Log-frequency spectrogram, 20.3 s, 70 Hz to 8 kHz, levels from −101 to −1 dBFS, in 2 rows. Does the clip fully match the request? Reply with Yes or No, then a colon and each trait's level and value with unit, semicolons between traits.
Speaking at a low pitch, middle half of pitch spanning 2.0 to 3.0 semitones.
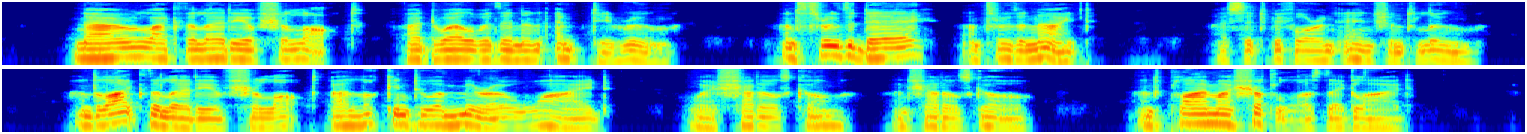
Yes: low, 115 Hz; narrow, 2.6 semitones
